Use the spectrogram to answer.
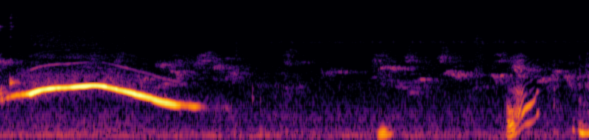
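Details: White-rumped shama giving one loud, clear whistled note that rises, then slides slowly down over about one and a half seconds. Faint chirps and brief human voices follow.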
